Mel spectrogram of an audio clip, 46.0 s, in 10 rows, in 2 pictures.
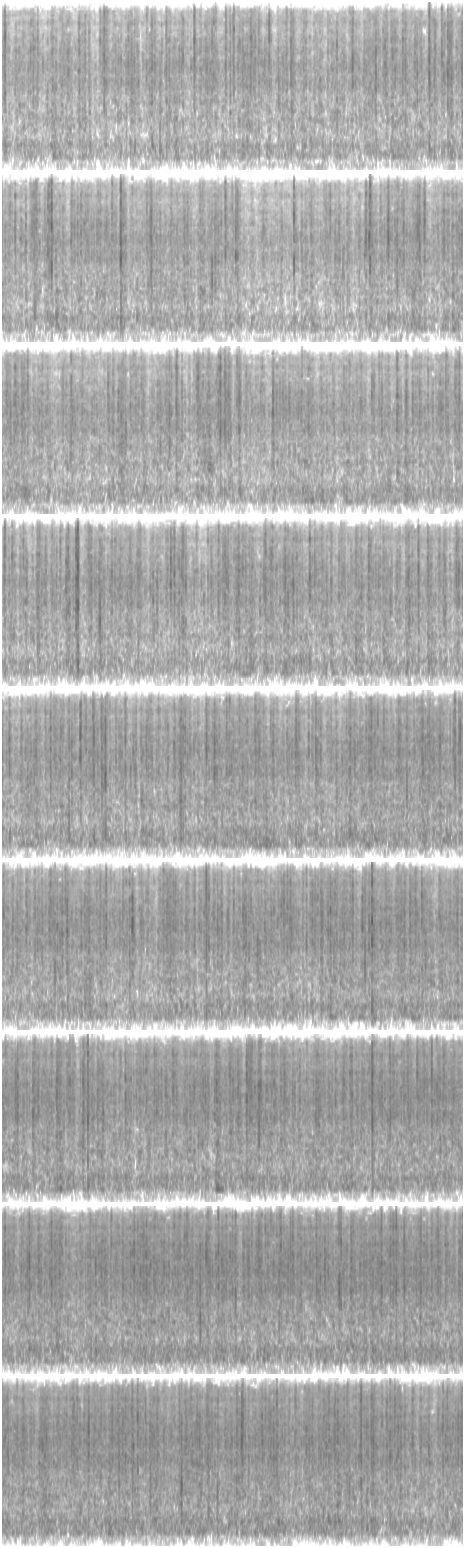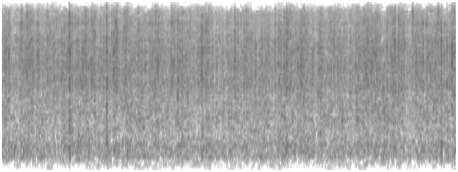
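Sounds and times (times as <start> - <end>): light rain on a car roof: 0.0 - 46.0.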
